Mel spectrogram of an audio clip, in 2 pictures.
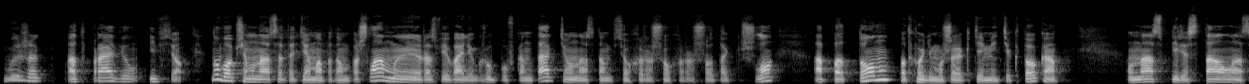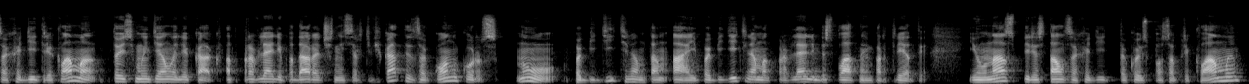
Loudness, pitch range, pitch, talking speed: -22 LUFS, 100-125 Hz, 110 Hz, 150 wpm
